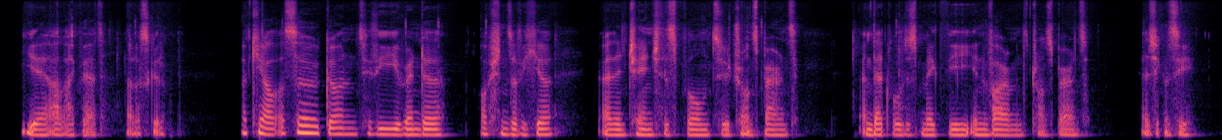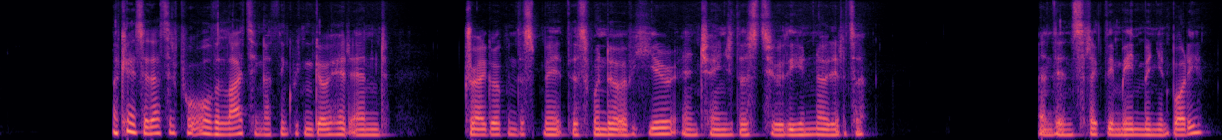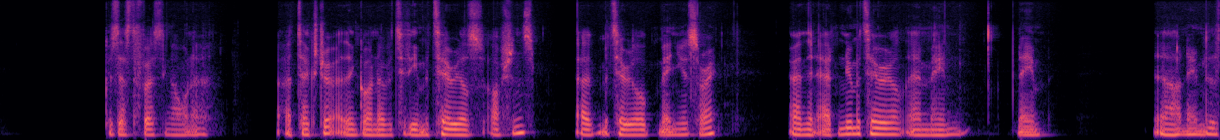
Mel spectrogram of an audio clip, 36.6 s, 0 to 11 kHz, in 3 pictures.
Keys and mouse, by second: 1.3 z, 4.0-9.2 drag, 8.7 z, 13.3 shift+b, 13.9-15.1 drag, 15.4-16.0 drag, 16.0 z, 17.5-19.3 drag, 20.6-21.7 drag, 22.1-25.0 drag, 23.5-26.0 right drag, 26.0 z, 26.4 z, 26.8 middle click, 27.2 middle click, 28.7 click, 32.7-35.1 drag.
